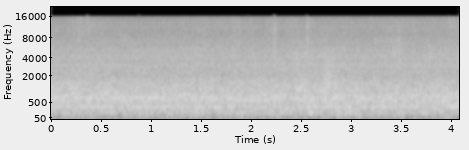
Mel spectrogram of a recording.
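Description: A knife slices softly through raw fish.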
